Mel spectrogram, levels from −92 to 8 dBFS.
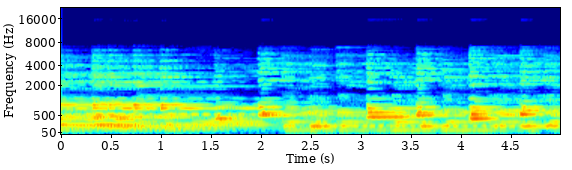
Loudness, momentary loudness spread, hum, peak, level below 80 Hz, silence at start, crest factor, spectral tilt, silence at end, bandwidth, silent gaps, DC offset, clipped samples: -23 LUFS; 7 LU; none; -6 dBFS; -58 dBFS; 0 s; 18 dB; -7 dB/octave; 0 s; 7.4 kHz; none; under 0.1%; under 0.1%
